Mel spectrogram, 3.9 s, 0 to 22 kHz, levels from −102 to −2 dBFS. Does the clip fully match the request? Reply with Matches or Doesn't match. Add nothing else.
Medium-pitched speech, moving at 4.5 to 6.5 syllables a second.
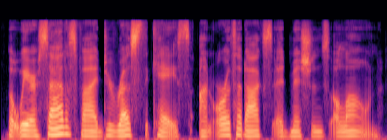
Matches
